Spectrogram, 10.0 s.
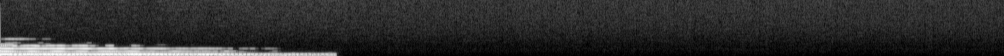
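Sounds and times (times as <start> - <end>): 
instrumental music: 0.0 - 3.4.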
